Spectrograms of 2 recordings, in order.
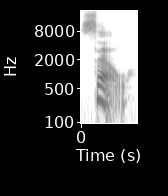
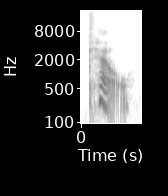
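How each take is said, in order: First: The word begins with an S sound. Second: The word begins with a K sound. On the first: The speaker calls it right. "when you see C E together, it makes the S" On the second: The speaker calls it wrong. "They make it the C a k sound"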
